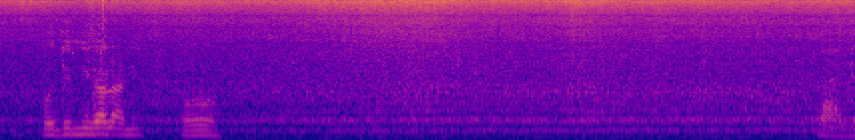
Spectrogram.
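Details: Wild honey bee swarm being caught with bare hands from a tree in a jungle in Nepal and moved into a modern hive; a steady droning hum runs throughout, with brief human speech at the start and end.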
